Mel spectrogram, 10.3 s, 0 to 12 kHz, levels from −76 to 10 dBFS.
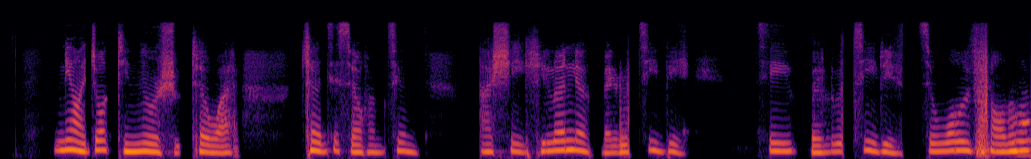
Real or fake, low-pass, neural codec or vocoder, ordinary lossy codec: fake; 7.2 kHz; codec, 16 kHz, 0.5 kbps, X-Codec, HuBERT features, trained on balanced general audio; none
